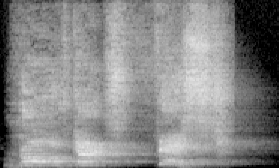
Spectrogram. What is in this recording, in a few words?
Attack Heavy Soldier Male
